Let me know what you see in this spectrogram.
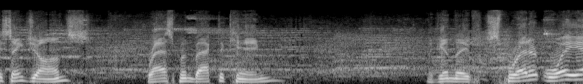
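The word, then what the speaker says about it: Koenig: Paige G for St Johns over to Melanie King she spells her name k o e n i g but pronounces a king most of us would say kany but that's not the way she wants it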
